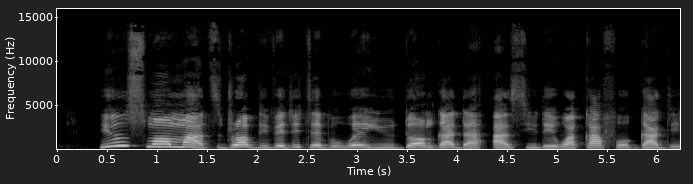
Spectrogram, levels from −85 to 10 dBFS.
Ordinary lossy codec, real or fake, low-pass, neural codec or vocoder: MP3, 64 kbps; real; 14.4 kHz; none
